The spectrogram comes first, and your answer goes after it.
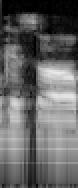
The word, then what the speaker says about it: ghazal: Let's talk about ghazals, or you could pronounce it ghazal, and they're from Southern Asia, which I grew up calling the Middle East.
